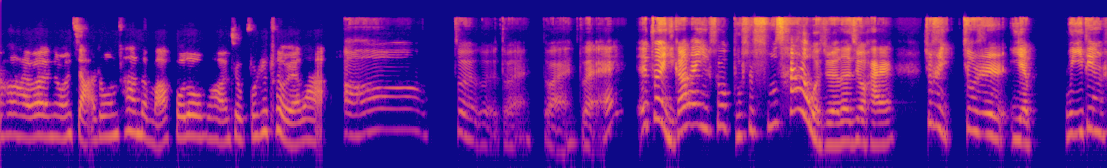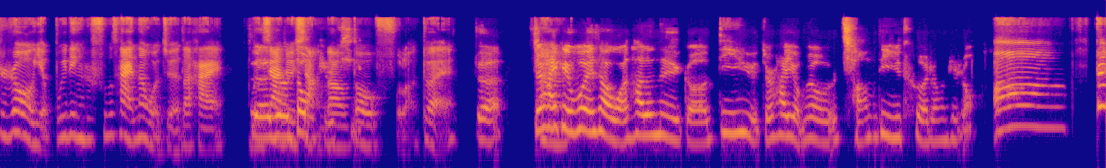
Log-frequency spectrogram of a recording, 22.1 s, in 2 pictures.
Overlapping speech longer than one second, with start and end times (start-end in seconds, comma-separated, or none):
13.5-14.7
